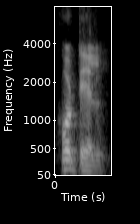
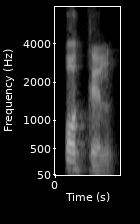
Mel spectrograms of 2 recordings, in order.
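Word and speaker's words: hotel: থাকে ঠিক আছে উদাহরণ অতেল অতেল যেমন এটা যদি ইংরেজি শব্দ হতো তাহলে হতো হোটেল কিন্তু যেহেতু এটা ইতালিয়ান শব্দ এই উচ্চারণটি হবে অত্তেল। আর আর অক্ষর দিয়ে সবসময় ট্রিলট বা রোলড উচ্চারণ হয়।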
